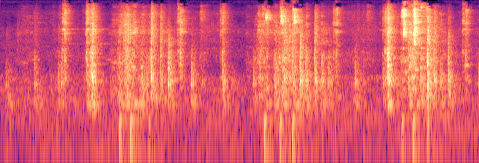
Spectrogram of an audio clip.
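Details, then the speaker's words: Snowmobile pull-started cold after seizing when warm: each rope pull brings a raspy high squeal from totally worn cooling fan shaft bearings, which seized tight when warmed up and spun the belt; bearings to be replaced. "You can hear it squealing, but it's the bearings in the fan shaft. They're just totally shot."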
